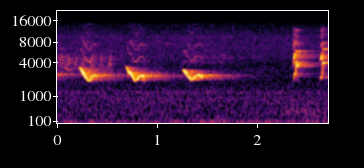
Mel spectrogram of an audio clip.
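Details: Song thrush singing on a woodland walk in early spring as hazel catkins flower, repeating a bright, down-slurred whistled phrase three times at half-second intervals, then switching to a new, higher note and repeating it.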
